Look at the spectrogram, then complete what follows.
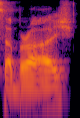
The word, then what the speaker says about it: sabrage: They're both accepted, but if you want to use the correct version, it is sabrage, which Sabrage. comes from French, sabre, which is, saber.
